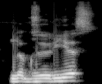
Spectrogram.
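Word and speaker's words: luxurious: अगला शब्द है एल यू एक्स यू आर आई ओ यू एस और इसे पढ़ना है लग्जुरियस और इसका अर्थ होता है आलीशान।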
